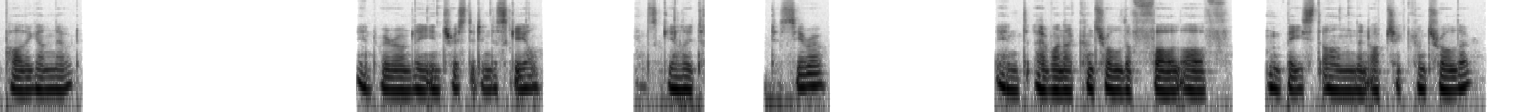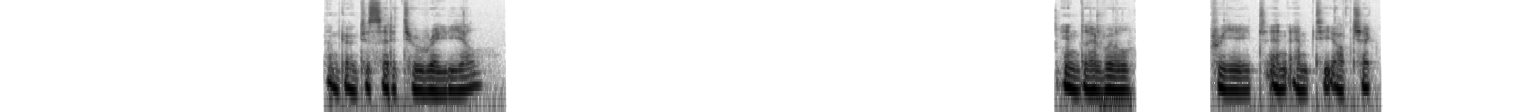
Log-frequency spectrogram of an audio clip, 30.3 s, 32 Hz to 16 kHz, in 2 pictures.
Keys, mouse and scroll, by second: 2.8-4.7 drag, 5.0 middle click, 5.7-8.3 drag, 8.3-9.4 middle drag, 9.4 shift+a, 17.3-22.4 drag, 22.4-23.1 middle drag, 23.1-25.7 drag, 25.7-26.3 middle drag, 26.3 shift+a.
